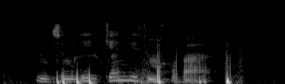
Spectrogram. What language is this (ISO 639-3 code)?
kab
